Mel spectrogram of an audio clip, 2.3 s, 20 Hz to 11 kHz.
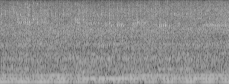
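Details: Loud, steady gas engine drone with an even, unbroken beat and no knocks or surges from a worn, old gas mower before it is compared against a newer Cub Cadet ZT1 ZTR and a RYOBI Z54Li electric rider; normal running, just noisy.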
